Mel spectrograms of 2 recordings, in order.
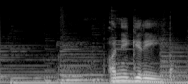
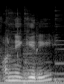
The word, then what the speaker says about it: onigiri: strawberry strawberry Rock next one is ah onigiri that's how you pronounce it onigiri onigiri hell yeah the comics finish it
